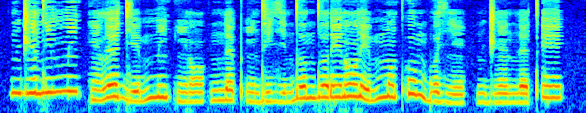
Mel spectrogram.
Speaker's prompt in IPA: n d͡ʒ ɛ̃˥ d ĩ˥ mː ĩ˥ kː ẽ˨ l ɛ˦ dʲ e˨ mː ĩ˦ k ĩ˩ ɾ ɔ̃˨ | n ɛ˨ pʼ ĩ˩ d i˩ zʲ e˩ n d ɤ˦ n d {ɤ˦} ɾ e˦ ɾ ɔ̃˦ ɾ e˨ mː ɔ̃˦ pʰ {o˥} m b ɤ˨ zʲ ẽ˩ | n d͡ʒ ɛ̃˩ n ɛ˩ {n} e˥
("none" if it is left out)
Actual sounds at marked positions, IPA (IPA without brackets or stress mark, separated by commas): ɤ˦, o˥, tʼ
